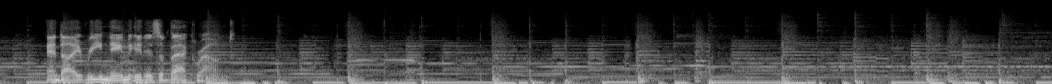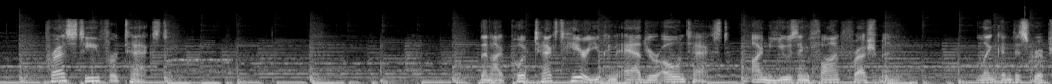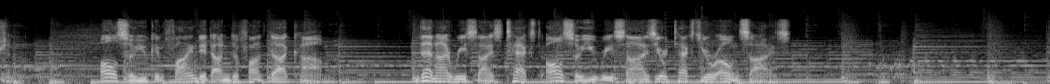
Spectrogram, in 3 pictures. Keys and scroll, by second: 1.8 shift+b, 4.3 BackSpace, 6.0 shift+b, 6.5 a, 7.7-11.1 typing, 13.7 t, 16.9-18.4 typing, 24.9 ctrl+t.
